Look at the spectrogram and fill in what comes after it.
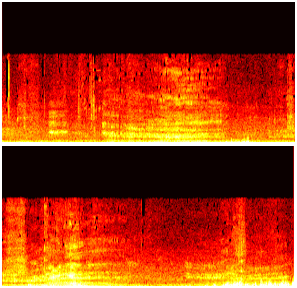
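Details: Two German Shepherds playing tug of war on a leash, growling low and rough in uneven bursts that swell toward the end, with a person's voice urging them on.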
